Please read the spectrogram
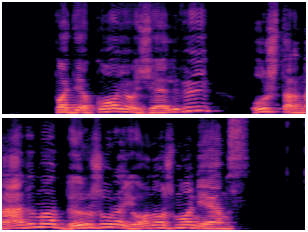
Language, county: Lithuanian, Tauragė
